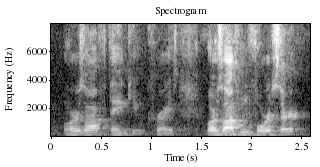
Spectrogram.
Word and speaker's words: Orzhov: The, oh, man, I have no clue how to pronounce the black-white... guild, how do you say their name correctly? Orzhov, thank you, Christ.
